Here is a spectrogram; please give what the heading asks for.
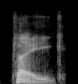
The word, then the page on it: plague: British English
